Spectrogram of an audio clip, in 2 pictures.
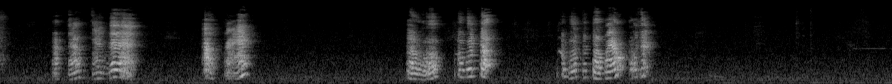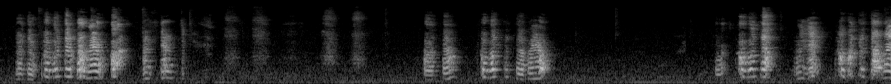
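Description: A cockatoo squawks and chatters in loud bursts close by.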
